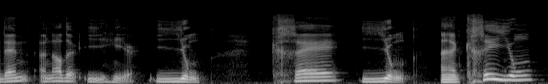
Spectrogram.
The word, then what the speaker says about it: crayon: Crayon. Un crayon à lèvres. Un rouge à lèvres. Same thing here, final S not pronounced, and then this E accent grave here, it gives you the really open sound.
